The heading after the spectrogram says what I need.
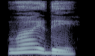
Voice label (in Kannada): "ವಾಯಿದೆ", Kannada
